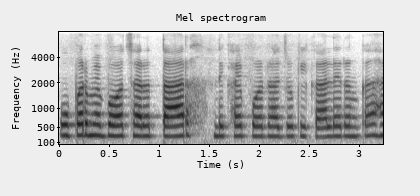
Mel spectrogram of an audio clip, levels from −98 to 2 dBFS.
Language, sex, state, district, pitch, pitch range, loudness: Hindi, female, Jharkhand, Garhwa, 265 Hz, 260-275 Hz, -18 LUFS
